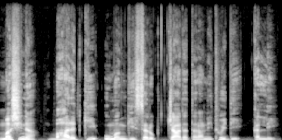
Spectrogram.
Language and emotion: Manipuri, neutral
